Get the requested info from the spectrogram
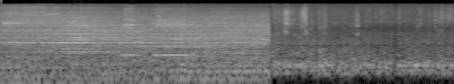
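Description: Busy city street traffic of motorbikes and cars, heard from a moving car, with a brief horn note about two seconds in. A little past halfway it cuts suddenly to the quieter engine and road hum inside the car's cabin.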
